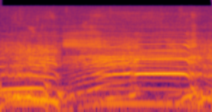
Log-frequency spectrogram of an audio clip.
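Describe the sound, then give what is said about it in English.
A cow moos loudly, a long, drawn-out low call whose pitch dips and then swells again over about two seconds, with no talking. “Cows mooing.”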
